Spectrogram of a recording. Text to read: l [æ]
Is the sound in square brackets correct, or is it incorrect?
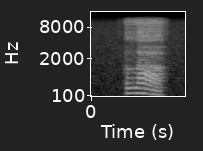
incorrect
